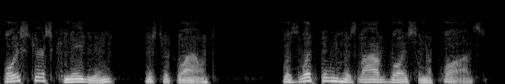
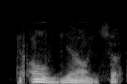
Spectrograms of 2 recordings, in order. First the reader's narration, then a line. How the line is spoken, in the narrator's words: put in the priest in a low voice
